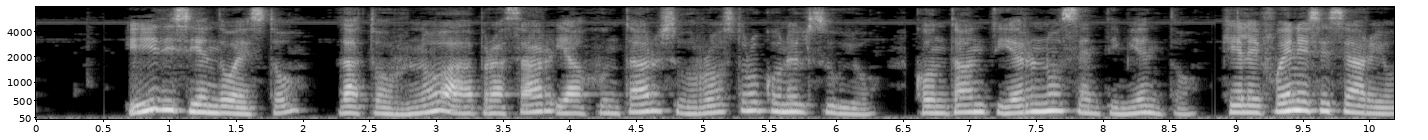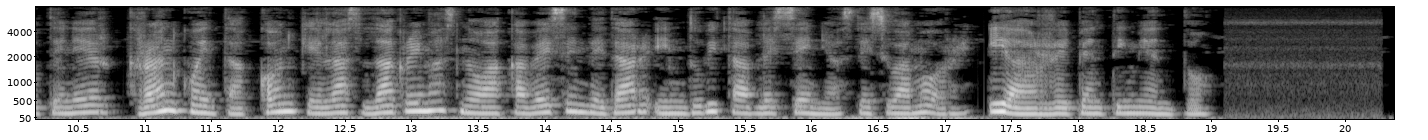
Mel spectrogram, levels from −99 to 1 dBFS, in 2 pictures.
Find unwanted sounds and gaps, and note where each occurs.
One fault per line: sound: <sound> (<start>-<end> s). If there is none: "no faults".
no faults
